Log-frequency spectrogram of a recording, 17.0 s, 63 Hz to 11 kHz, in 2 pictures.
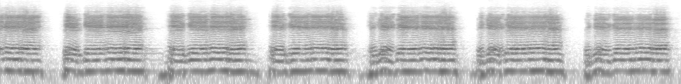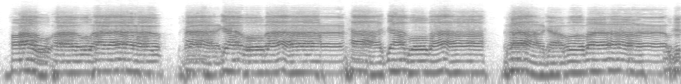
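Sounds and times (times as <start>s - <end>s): low-voiced chanting: 0.0s - 17.0s.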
